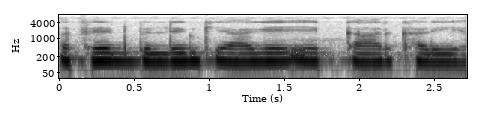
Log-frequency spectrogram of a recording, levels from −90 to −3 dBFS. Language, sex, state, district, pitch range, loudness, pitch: Hindi, male, Jharkhand, Deoghar, 135-145 Hz, -16 LUFS, 140 Hz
